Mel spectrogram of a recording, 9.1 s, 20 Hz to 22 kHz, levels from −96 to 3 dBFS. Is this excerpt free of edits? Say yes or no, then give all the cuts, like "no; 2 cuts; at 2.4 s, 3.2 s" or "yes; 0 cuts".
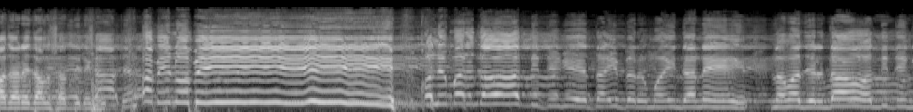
no; 1 cut; at 1.1 s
